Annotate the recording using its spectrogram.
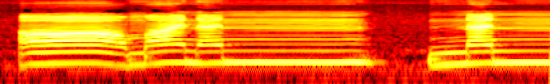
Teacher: यहाँ पे नून मुशद्दद का गुन्ना कीजिएगा और 1 अलिफ की मिकदार खींचिएगा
